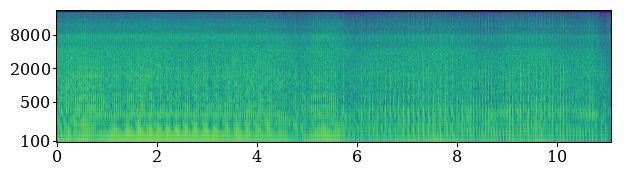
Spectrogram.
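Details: Saito FA-300T twin glow model engine on a customer run with onboard glow on and a sticky, tight throttle linkage: loud, crisp, even rapid firing holds a steady pitch, dips briefly, then recovers clean; running well.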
